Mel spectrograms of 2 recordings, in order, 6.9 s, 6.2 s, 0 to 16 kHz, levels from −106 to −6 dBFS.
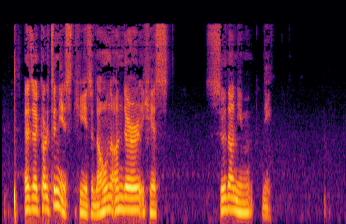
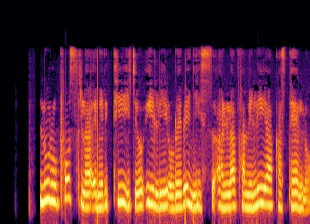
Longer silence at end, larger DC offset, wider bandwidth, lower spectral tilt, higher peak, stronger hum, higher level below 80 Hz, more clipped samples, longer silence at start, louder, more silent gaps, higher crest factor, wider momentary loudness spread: first, 1.55 s vs 0 s; neither; first, 11.5 kHz vs 8 kHz; about the same, -6 dB/octave vs -6.5 dB/octave; second, -4 dBFS vs 0 dBFS; neither; about the same, -54 dBFS vs -52 dBFS; neither; second, 0.3 s vs 0.8 s; second, -19 LUFS vs -12 LUFS; neither; first, 18 dB vs 12 dB; first, 18 LU vs 4 LU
